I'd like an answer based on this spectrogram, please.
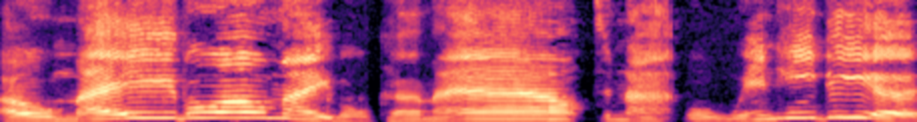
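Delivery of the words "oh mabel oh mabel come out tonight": loud hollering voice. Telling a story, the speaker acts out someone calling out, retelling a loud holler. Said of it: "He hollers out real bad, out loud".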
